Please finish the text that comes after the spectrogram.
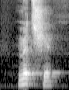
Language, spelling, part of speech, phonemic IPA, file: Dutch, mutsje, noun, /ˈmʏtʃə/, Nl-mutsje.ogg
- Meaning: 1. diminutive of muts 2. an archaic liquid measure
